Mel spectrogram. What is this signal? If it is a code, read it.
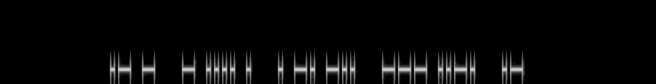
Morse code, heard as a keyed tone, about 30 wpm, 700 Hz. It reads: AT THE END OF A
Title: Sets of 5 Words 30wpm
